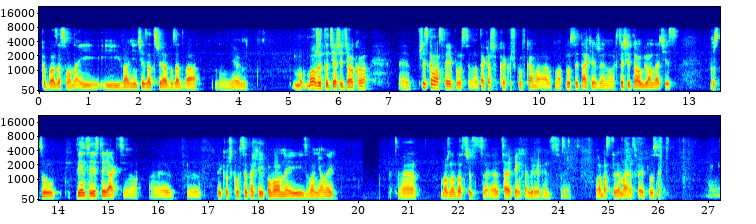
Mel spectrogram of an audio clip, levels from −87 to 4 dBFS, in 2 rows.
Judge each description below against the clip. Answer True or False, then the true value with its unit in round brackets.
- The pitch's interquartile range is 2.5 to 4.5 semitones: True (2.9 semitones)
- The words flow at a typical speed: True (150 wpm)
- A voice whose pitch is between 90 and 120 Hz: True (95 Hz)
